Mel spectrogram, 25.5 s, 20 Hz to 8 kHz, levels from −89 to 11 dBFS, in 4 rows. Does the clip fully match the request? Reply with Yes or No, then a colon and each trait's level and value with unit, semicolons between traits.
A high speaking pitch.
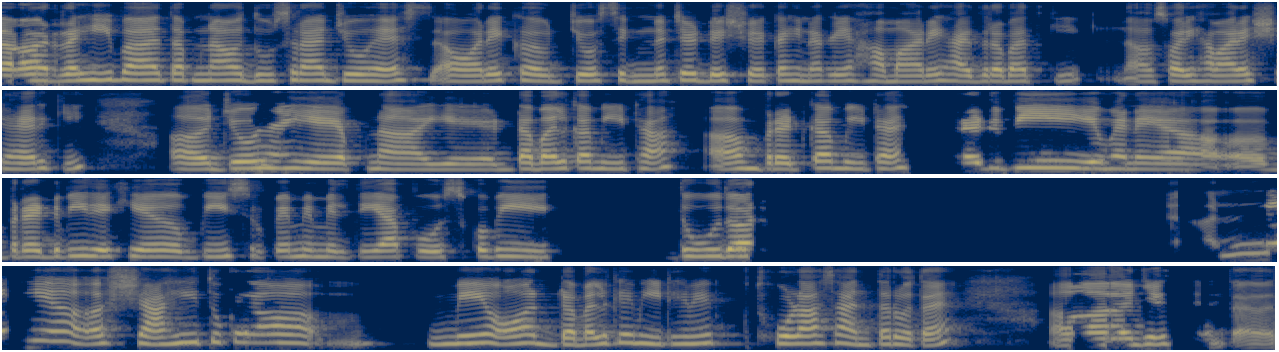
Yes: high, 225 Hz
